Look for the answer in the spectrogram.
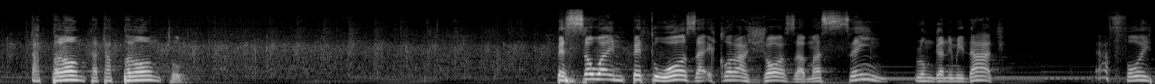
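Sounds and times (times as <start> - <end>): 
audience applause: 0.0 - 6.7
speech: 0.3 - 2.0, 5.6 - 10.1, 11.0 - 11.5.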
